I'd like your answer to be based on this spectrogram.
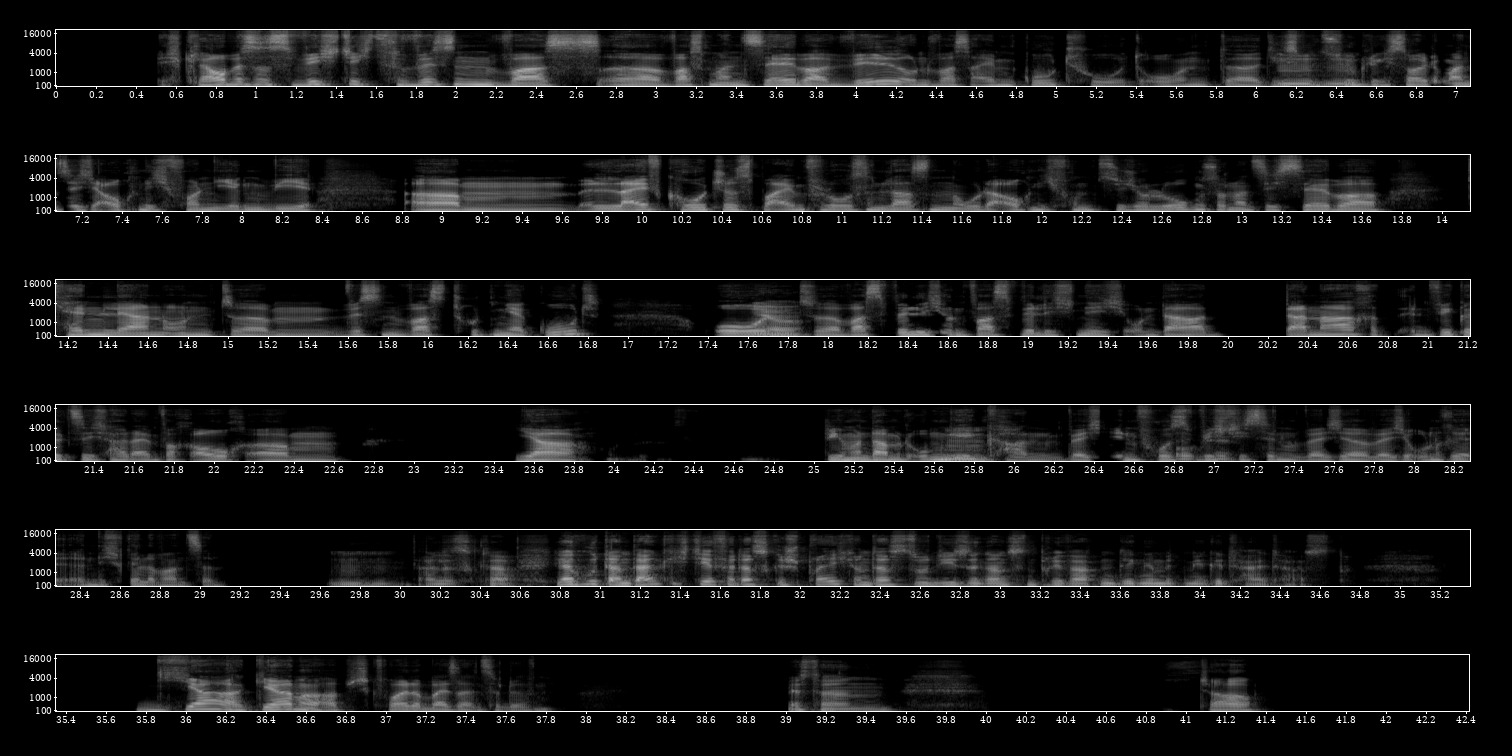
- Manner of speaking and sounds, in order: other background noise
- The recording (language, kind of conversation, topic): German, podcast, Woran merkst du, dass dich zu viele Informationen überfordern?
